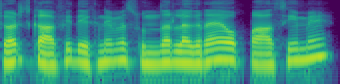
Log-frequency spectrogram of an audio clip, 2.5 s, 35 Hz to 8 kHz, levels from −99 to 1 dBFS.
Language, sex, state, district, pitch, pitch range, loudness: Hindi, male, Jharkhand, Garhwa, 145 Hz, 140-165 Hz, -16 LUFS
